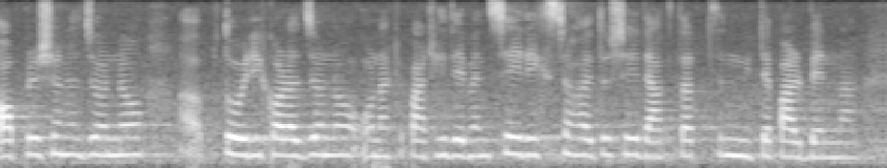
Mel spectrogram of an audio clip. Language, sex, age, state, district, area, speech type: Bengali, female, 18-30, West Bengal, Purba Bardhaman, urban, spontaneous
